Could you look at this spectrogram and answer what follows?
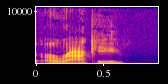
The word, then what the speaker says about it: Araki: It was from 1995 and it was part two of a 3-part trilogy by the director Greg, or I believe he pronounces his name Greg Araki.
